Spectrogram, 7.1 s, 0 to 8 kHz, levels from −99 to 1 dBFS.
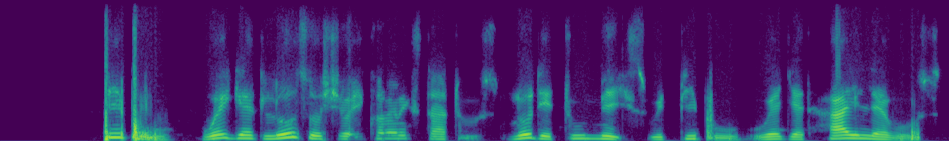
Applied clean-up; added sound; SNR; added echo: none; none; none; none.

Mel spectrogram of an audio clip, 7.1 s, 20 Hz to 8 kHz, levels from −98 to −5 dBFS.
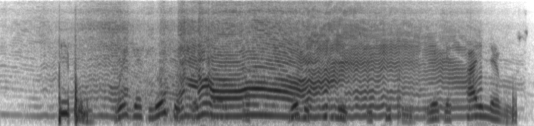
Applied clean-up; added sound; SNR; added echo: none; Motorcycle; -4 dB; none.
